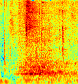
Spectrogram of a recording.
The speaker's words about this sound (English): My door is loud.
